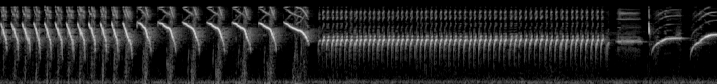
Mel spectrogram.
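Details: Canary song opening with rapid downslurred whistles that start fast and then slow down. A steady, even rolling trill follows for about three seconds, then a few separate upswept notes.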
